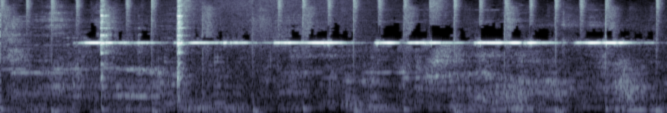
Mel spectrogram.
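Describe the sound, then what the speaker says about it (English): A smoke alarm shrieks with a steady high-pitched tone inside a restaurant, joined by sharp repeated beeps, over clattering dishes and background noise. "That's so bad that the alarm had to go off."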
